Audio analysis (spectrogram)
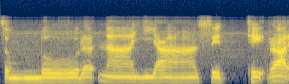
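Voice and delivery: Sombura Naya Sitirat, very slow, drawn out; slow careful syllables. Shown as a demonstration. Learner sounding out a hard Thai word, very slow. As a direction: crawl through each syllable. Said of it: "I had to go".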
